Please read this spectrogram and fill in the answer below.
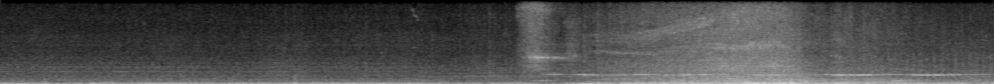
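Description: Curotto-Can garbage truck idling, then a sharp air-brake hiss about five seconds in. The diesel engine then revs up, loudest near eight seconds, while the backup alarm beeps at an even pace.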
